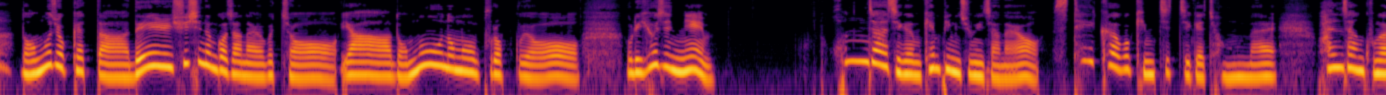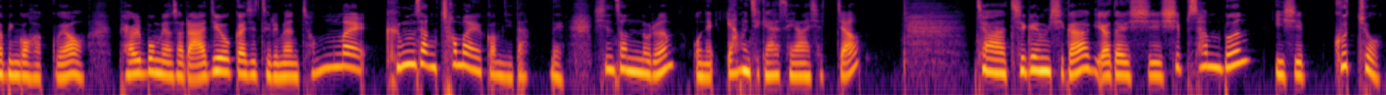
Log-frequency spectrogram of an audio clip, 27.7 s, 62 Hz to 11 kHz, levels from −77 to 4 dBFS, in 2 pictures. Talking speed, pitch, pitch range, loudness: 240 characters per minute, 200 Hz, 175-260 Hz, -16 LUFS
